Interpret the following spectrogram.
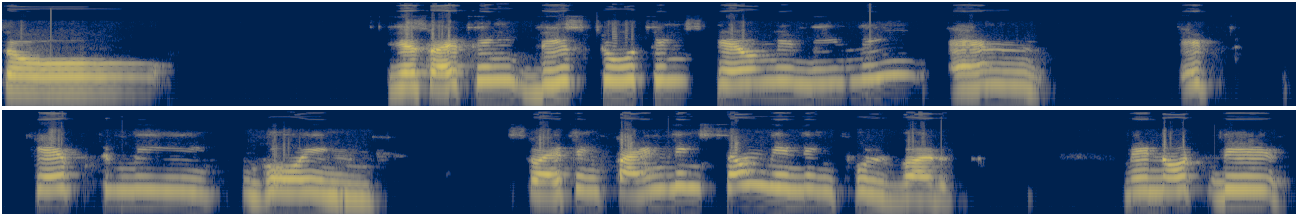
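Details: Stuttering (stammering) in an adult woman who says she stammers more when she gets excited.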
